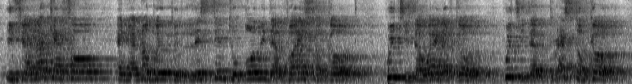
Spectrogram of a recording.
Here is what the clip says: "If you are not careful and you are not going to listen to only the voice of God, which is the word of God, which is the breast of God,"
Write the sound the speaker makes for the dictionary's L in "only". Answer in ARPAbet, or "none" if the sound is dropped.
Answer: L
